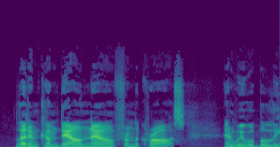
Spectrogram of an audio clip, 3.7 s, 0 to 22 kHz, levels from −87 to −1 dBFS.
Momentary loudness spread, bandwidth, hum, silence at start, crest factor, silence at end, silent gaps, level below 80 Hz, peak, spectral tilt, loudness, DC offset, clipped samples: 14 LU; 15 kHz; none; 0.2 s; 22 dB; 0 s; none; -66 dBFS; -6 dBFS; -3.5 dB/octave; -26 LUFS; under 0.1%; under 0.1%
